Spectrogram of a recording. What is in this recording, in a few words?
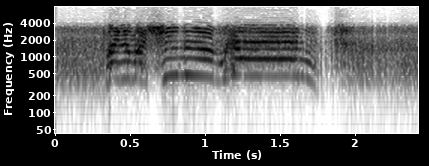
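German on fire mood high, speech; War Thunder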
